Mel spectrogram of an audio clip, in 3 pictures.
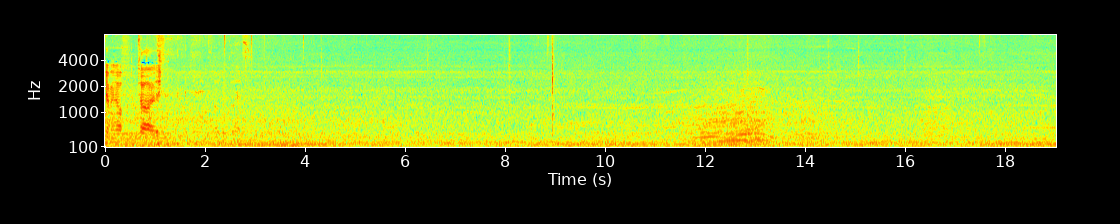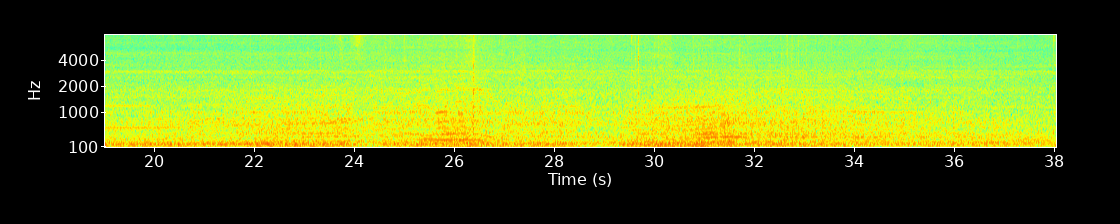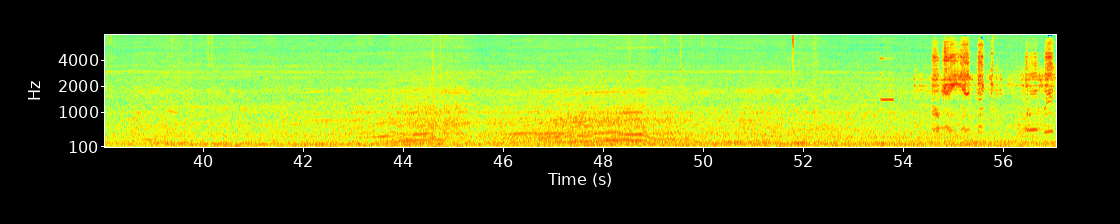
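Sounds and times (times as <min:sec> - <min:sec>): car engine accelerating: 0:11.5 - 0:15.3.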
